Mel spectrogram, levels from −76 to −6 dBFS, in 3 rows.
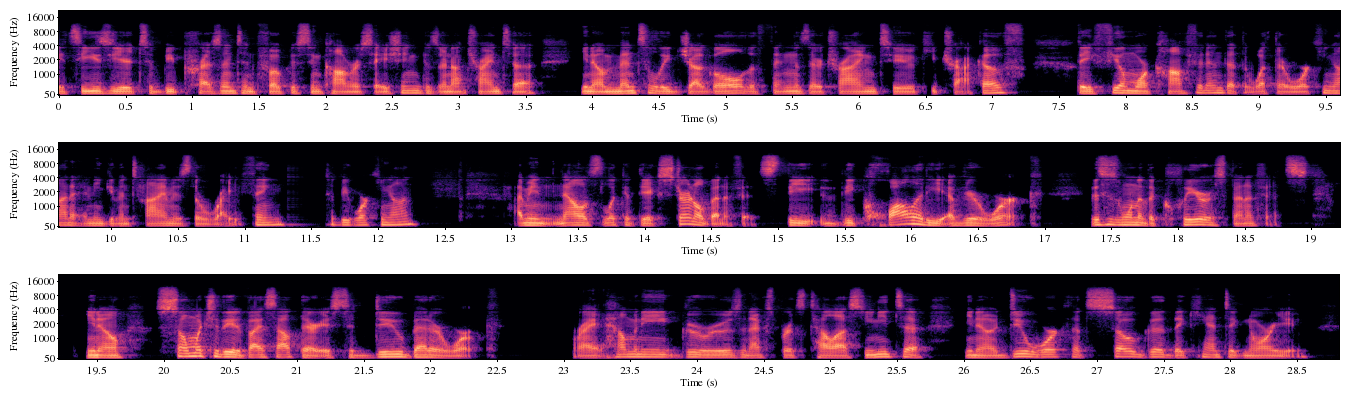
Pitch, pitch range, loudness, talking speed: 95 Hz, 85-110 Hz, -21 LUFS, 220 wpm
